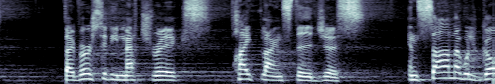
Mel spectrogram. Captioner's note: none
